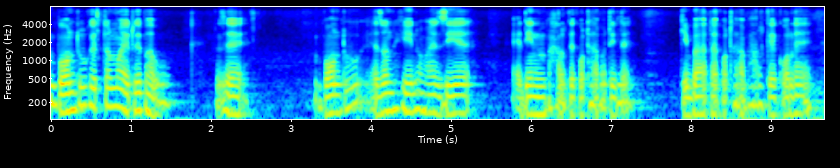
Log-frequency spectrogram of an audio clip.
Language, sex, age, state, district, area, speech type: Assamese, male, 18-30, Assam, Sonitpur, rural, spontaneous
